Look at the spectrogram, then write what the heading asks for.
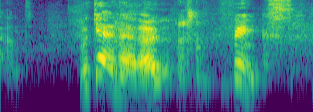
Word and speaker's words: Phinx: Installs with Composer, it's easy to use, it's difficult to spell, it's also difficult to pronounce. Just call it Ant. We're getting there though, Phinx.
